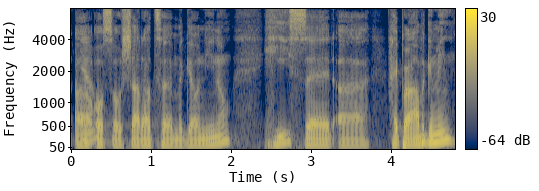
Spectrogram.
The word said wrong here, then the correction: hypergamy: I believe I said that right. – Hypergamy. – Hypergamy. Yep. Excuse me.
